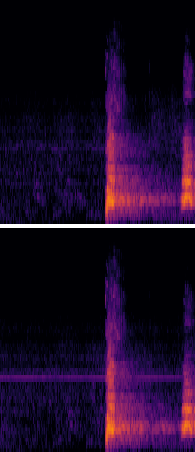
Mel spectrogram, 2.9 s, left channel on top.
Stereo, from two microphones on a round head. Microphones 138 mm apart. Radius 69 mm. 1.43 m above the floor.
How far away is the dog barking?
About 0.8 m.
